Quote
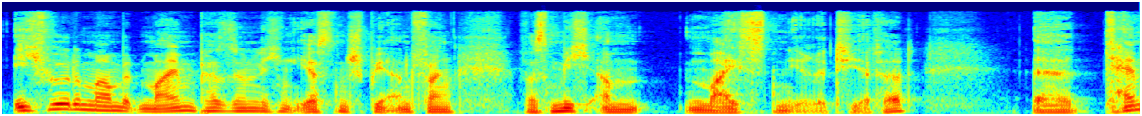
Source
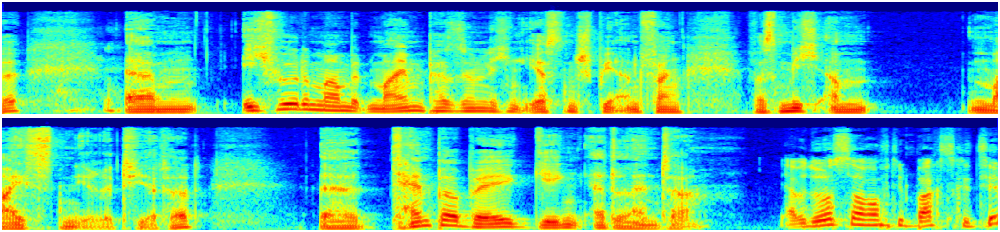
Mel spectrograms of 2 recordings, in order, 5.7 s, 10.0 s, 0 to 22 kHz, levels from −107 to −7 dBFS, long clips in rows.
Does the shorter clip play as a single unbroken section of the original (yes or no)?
no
